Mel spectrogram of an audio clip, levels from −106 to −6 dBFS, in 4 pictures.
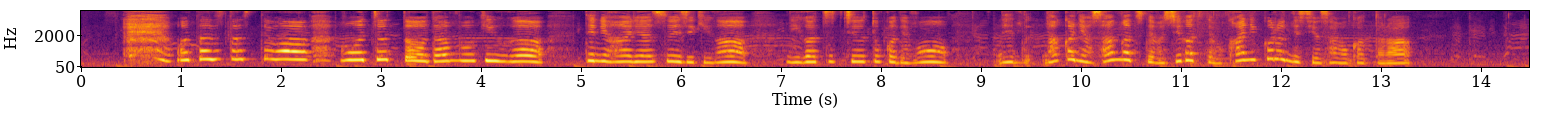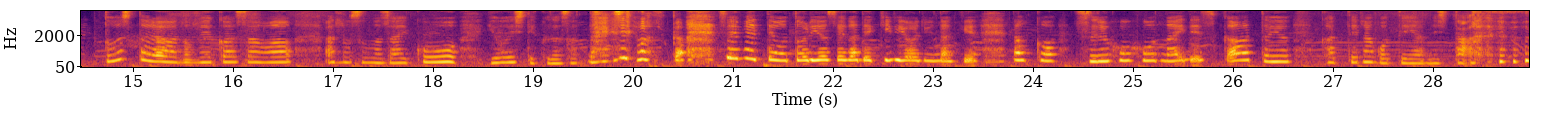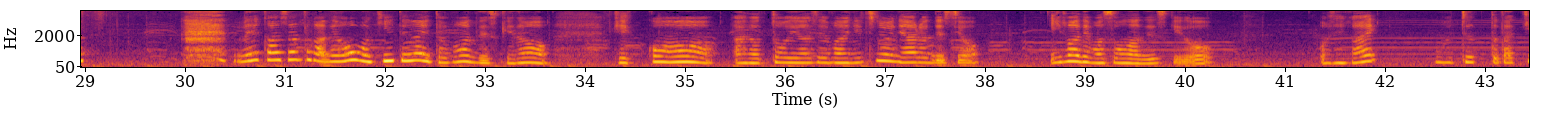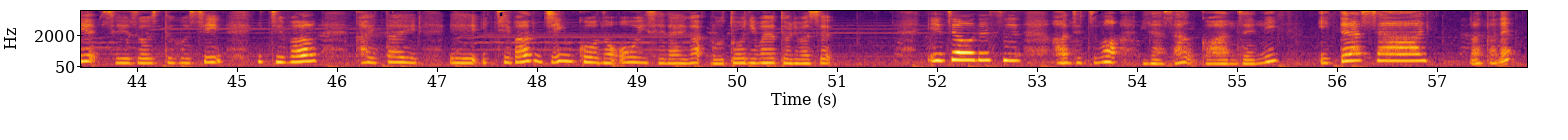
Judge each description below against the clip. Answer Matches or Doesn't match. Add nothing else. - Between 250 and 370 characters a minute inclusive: Matches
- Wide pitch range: Matches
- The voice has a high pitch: Matches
